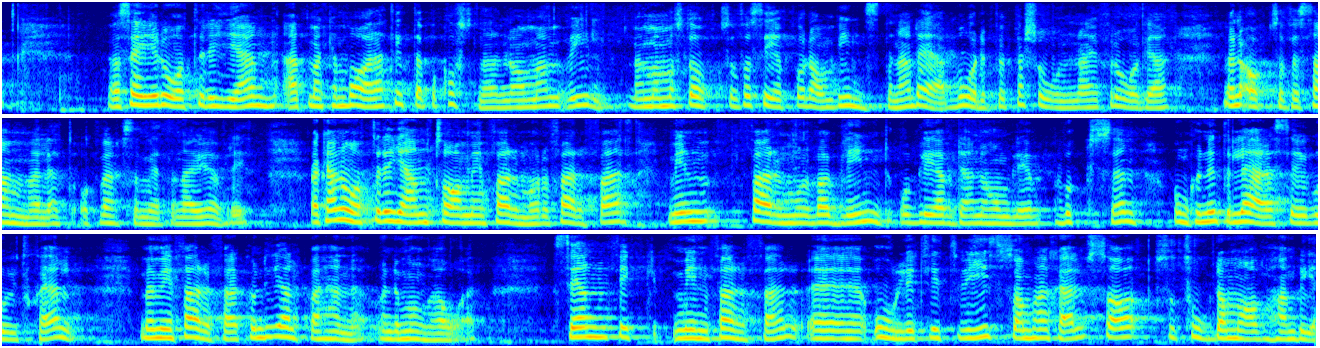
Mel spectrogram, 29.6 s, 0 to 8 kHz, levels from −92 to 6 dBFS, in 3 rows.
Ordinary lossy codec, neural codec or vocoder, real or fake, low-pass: none; codec, 16 kHz, 8 kbps, FreqCodec, smaller model; fake; none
